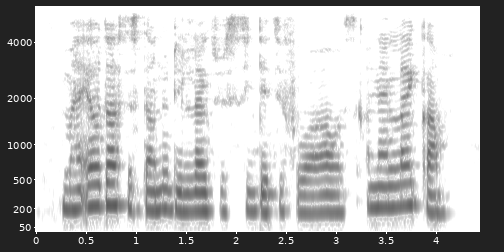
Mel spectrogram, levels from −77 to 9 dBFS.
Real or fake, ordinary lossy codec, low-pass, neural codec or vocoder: fake; none; 5.4 kHz; codec, 16 kHz, 16 kbps, FreqCodec, larger model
